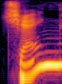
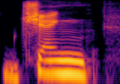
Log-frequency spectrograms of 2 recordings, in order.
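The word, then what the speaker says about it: Qiang: The servant we saw earlier, or guard, uh, Chang, I think is how you say it. Q I A N G. King, I think it's I think it's like Chang.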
